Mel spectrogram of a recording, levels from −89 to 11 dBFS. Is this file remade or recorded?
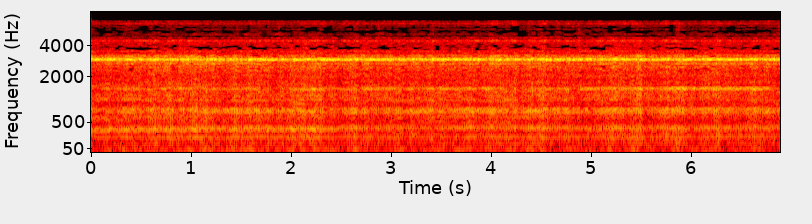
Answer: remade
